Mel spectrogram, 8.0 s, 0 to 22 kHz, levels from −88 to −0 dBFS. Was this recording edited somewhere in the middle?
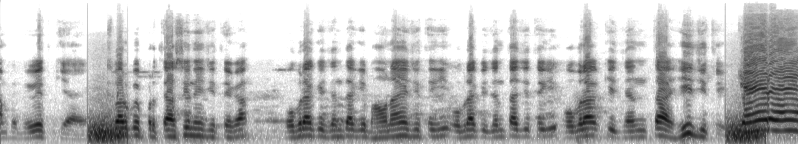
yes; 1 cut; at 1.1 s

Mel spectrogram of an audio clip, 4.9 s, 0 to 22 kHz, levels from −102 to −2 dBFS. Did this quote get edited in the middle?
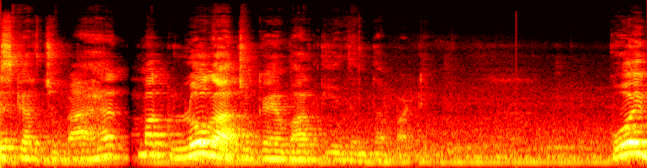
yes; 1 cut; at 1.0 s

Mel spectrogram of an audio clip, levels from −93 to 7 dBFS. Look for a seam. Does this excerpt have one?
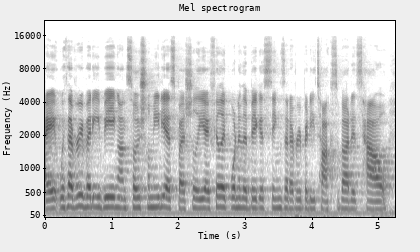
no; 0 cuts

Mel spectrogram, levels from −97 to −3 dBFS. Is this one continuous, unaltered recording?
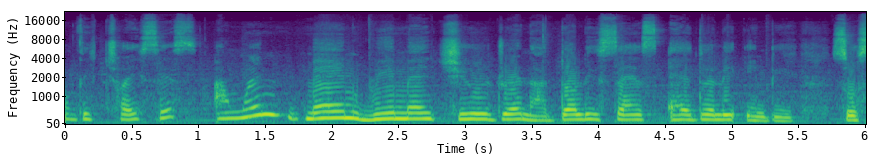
no; 1 cut; at 1.0 s

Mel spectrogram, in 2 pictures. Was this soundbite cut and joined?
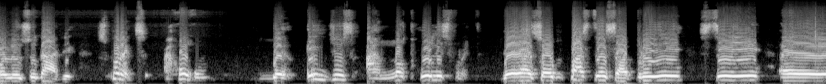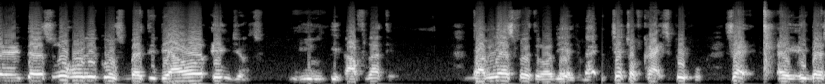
yes; 3 cuts; at 2.5 s, 4.8 s, 14.3 s

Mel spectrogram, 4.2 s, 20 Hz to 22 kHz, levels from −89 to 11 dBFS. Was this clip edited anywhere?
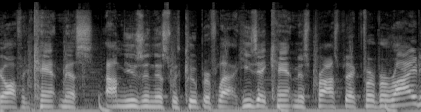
no; 0 cuts

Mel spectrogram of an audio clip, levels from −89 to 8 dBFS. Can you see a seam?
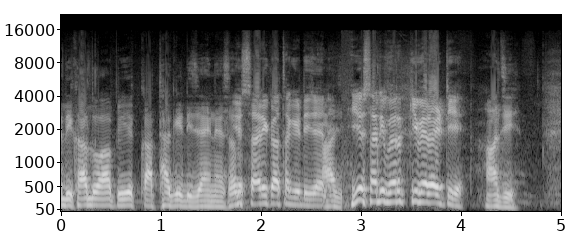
yes; 1 cut; at 2.8 s

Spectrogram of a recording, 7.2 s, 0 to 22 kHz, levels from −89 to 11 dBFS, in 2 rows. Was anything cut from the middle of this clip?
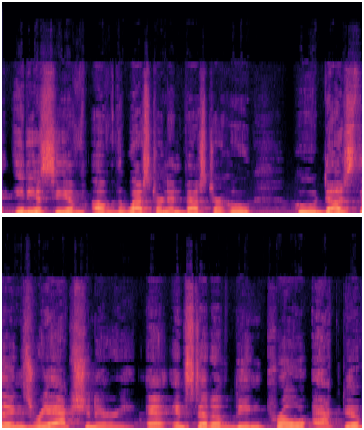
no; 0 cuts

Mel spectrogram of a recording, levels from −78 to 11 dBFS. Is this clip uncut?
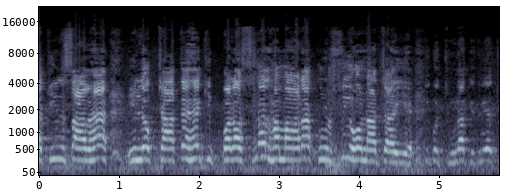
no; 1 cut; at 4.8 s

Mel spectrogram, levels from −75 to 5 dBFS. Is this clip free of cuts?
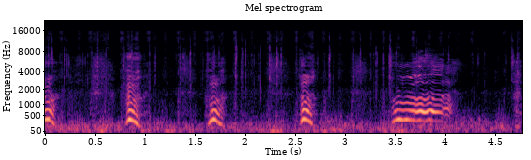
yes; 0 cuts

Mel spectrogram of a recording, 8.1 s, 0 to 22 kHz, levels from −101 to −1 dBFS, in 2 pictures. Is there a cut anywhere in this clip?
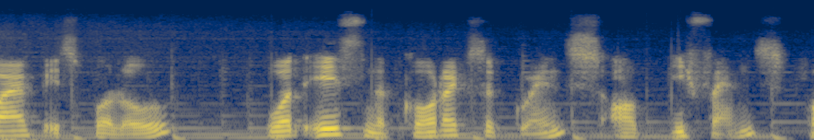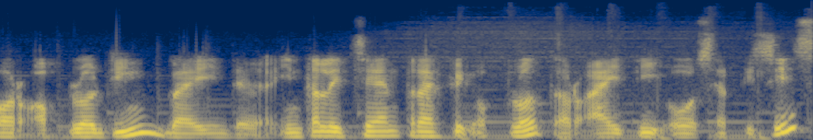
no; 0 cuts

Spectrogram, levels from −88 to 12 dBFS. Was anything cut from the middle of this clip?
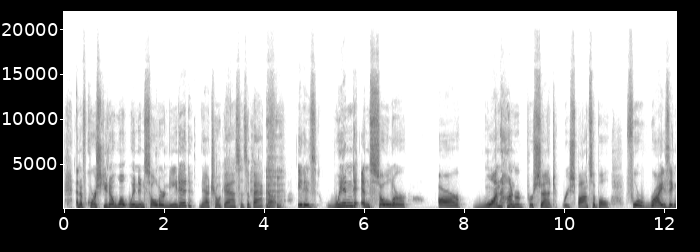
yes; 2 cuts; at 2.6 s, 4.5 s

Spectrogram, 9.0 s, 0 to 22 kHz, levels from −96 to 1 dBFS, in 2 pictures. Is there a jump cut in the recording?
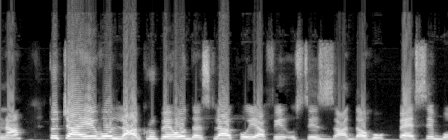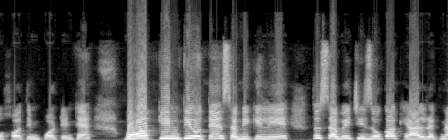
no; 0 cuts

